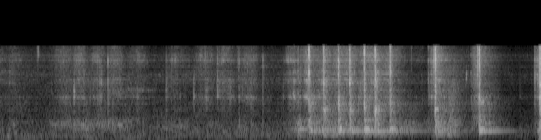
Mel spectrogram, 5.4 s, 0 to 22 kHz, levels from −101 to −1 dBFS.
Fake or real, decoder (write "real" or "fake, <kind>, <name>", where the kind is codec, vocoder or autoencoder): fake, codec, SNAC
